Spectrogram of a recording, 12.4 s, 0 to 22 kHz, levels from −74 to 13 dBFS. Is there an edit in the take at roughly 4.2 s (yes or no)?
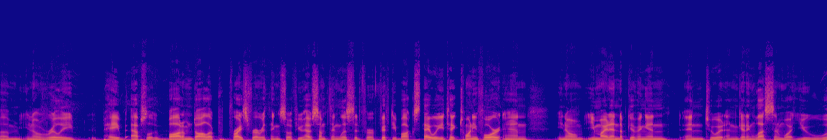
no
